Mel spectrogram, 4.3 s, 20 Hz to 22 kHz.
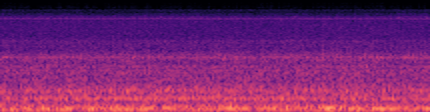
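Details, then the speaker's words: Lathe single-point turning an internal thread for a locknut, with speed reduced from about 150 rpm and feed reduced: an even, steady cutting rumble with a low hum and no chatter or squeal. It is cutting cleanly. "i also should use this speed for making to thread itself yeah this sounds better"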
